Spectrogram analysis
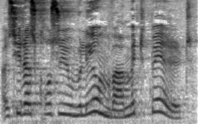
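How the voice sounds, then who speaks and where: An actress playing a chatty, pragmatic female nurse in a radio play, talking candidly and a little haltingly. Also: high voice, animated, slight background noise. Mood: candid, matter-of-fact.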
